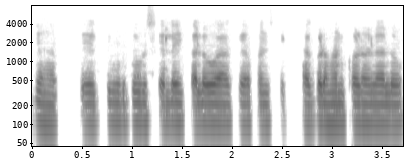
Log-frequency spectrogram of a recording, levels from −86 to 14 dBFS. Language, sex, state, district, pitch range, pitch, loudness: Bhojpuri, male, Bihar, Saran, 105-110 Hz, 110 Hz, -35 LUFS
